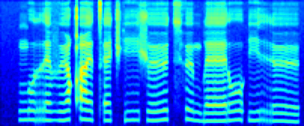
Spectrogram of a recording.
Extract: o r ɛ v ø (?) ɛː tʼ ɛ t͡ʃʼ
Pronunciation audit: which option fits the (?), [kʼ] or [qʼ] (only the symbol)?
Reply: qʼ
